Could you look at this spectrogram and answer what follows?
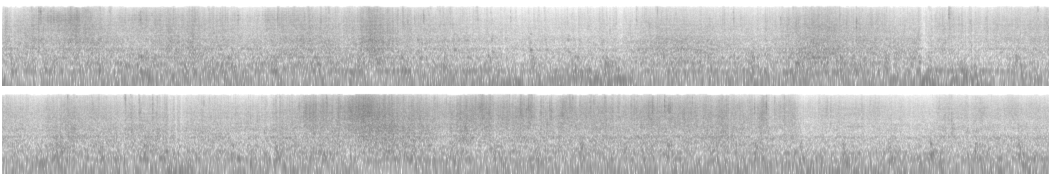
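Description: Heavy wind-driven rain pounding a moving car, heard from inside the cabin over steady road noise; the rush swells briefly a few times.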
